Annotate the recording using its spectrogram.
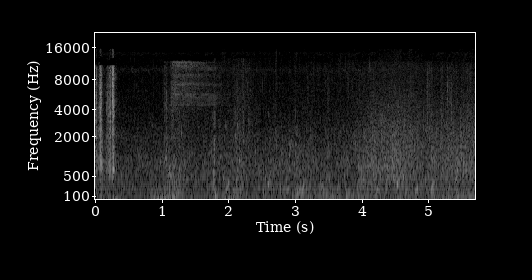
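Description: Water splashes as a figure wades and swims through it.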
